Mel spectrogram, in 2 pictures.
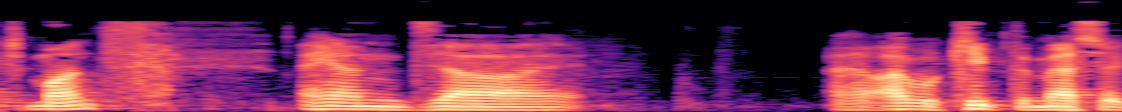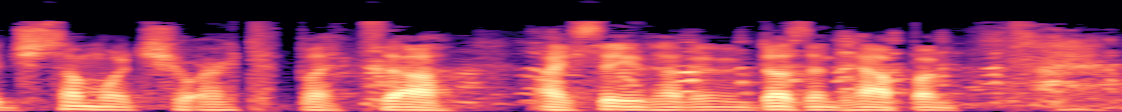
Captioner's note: laughter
